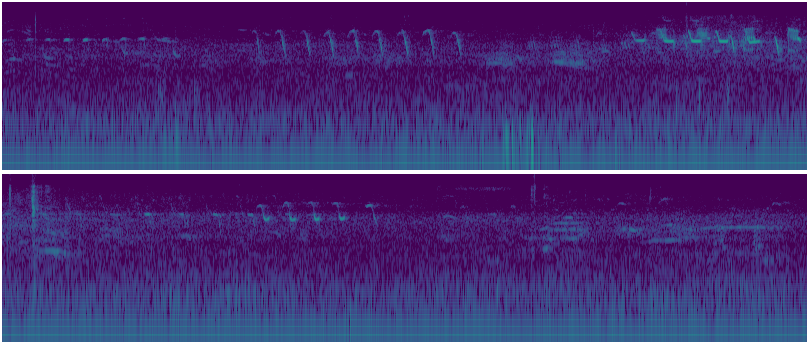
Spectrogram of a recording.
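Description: Birds chirping: runs of short, high notes repeated several times a second, coming and going, loudest about seven seconds in.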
